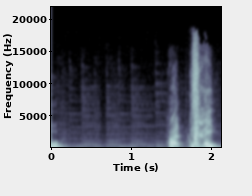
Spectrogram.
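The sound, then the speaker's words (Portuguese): A single human sneeze: a soft voiced build-up, then a loud, sharp two-part burst of breath near the end. “Espirrei.”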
